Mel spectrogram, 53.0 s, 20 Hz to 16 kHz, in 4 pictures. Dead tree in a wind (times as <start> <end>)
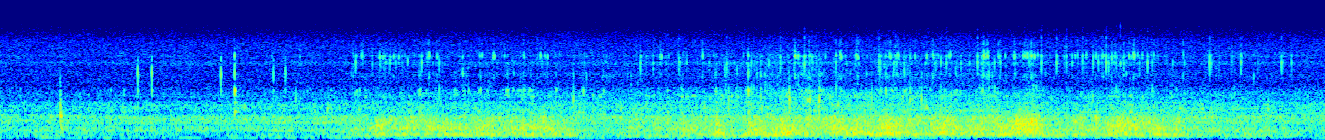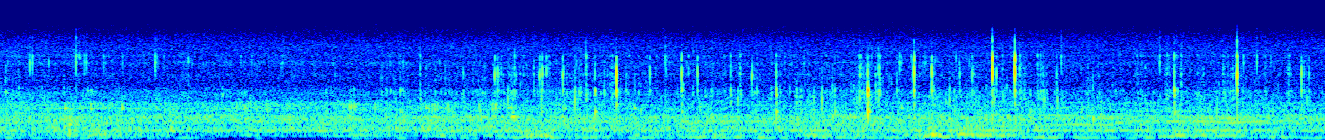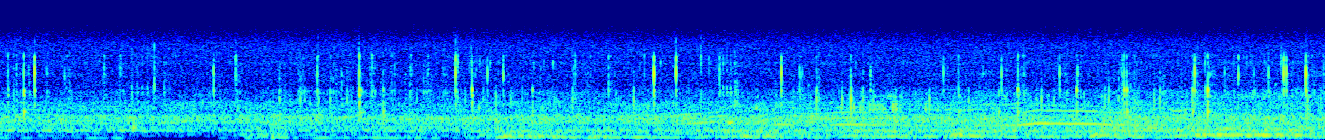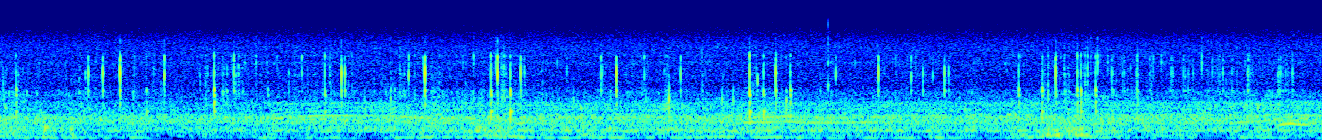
3.6 13.1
